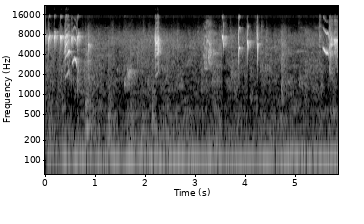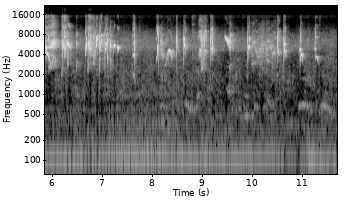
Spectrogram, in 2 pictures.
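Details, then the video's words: Still-young caged sunbird with a red back and green body, practising its song: scattered high ticks and chirps building into a dense, scratchy twittering burst, then more spaced sharp notes, over a continuous low hum. "Burung Kolibri ninja punggung merah ijoan gacor"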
